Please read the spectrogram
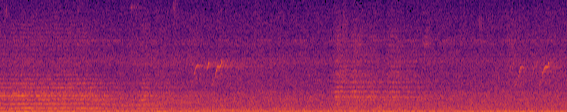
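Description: Two long, steady horn blasts, the first about two and a half seconds long at the start and the second about two seconds long from halfway. They sound over a steady low traffic rumble. A few short, high, rising chirps fall between and after them.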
